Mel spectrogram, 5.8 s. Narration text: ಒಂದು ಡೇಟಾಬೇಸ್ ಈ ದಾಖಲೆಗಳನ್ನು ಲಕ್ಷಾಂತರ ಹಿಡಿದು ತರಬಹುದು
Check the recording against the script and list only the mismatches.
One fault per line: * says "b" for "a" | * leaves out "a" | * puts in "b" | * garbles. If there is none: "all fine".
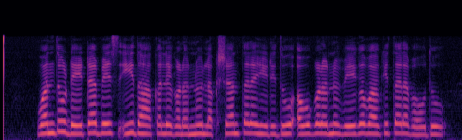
* puts in "ಅವುಗಳನ್ನು ವೇಗವಾಗಿ"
